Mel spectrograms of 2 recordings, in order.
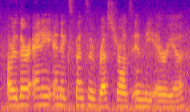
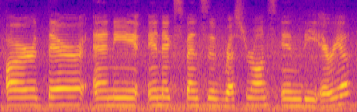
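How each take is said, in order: First: The sentence is spoken fast, at natural speed. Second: The sentence is spoken at medium speed. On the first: "one more time at normal speed" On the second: "a little bit faster"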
